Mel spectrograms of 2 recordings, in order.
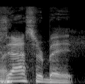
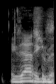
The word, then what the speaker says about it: exacerbate: every time I try exacerbate right exacerbate exter exac exacerbate not exter albate Exorcist ex exercise exercise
